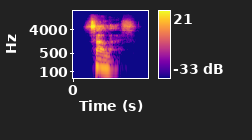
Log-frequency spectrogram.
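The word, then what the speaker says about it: Sallaz: Salas.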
